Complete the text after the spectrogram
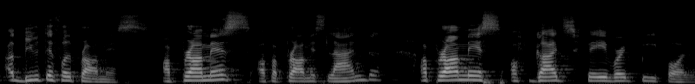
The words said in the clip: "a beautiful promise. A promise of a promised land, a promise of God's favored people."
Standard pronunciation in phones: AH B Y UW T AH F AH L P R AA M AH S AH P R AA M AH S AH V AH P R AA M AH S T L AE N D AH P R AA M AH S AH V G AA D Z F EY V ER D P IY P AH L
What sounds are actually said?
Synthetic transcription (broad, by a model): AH B Y UW T AH F AH L P R AA M AH S AH P R AA M AH S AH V AH P R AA M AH S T L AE N D AH P R AA M AH S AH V G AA D S F EY V ER D P IY P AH L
